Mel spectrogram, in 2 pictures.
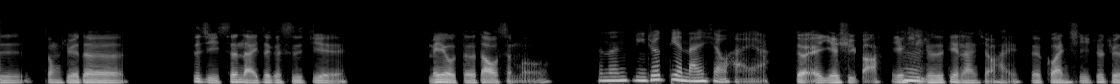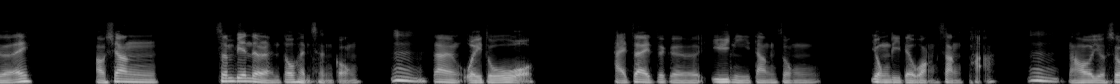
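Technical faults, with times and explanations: The speech carries through an AMR wideband (HD Voice) path at 12.65 kbit/s, a rate at which that codec keeps speech clear, leaving only light coding damage and no technical faults.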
